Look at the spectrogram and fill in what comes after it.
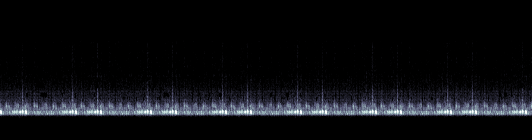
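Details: Crickets trilling in short, shrill bursts, often doubled, repeating at a fairly regular pace against a low steady background hiss.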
